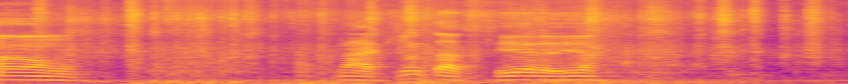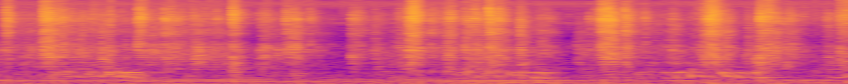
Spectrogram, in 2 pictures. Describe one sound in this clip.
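Pigeons peck rapidly at grain on wood.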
